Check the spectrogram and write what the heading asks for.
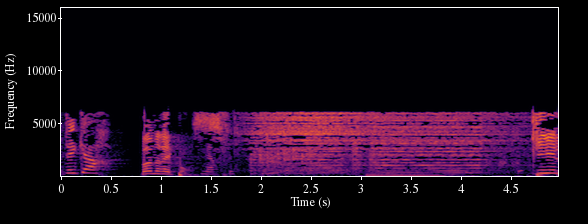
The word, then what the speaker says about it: Descartes: Descartes. C'est une mauvaise prononciation. Descartes.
